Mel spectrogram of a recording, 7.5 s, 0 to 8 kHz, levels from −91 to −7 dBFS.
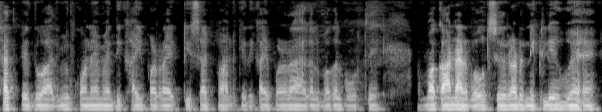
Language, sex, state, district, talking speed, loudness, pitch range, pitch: Hindi, male, Jharkhand, Deoghar, 255 wpm, -24 LUFS, 90-95 Hz, 90 Hz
